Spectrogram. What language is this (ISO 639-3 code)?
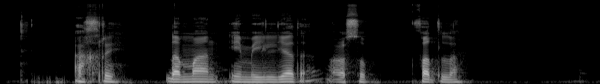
som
